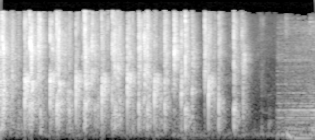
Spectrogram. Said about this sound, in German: Schön, dass Sie da sind. Sie dürfen sich selbst applaudieren.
